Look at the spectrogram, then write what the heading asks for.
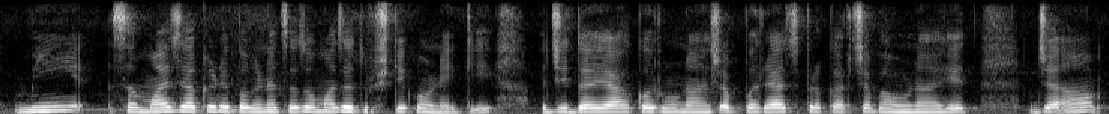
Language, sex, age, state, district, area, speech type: Marathi, female, 18-30, Maharashtra, Satara, urban, spontaneous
